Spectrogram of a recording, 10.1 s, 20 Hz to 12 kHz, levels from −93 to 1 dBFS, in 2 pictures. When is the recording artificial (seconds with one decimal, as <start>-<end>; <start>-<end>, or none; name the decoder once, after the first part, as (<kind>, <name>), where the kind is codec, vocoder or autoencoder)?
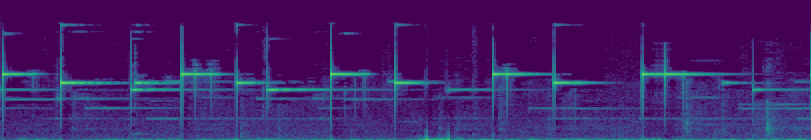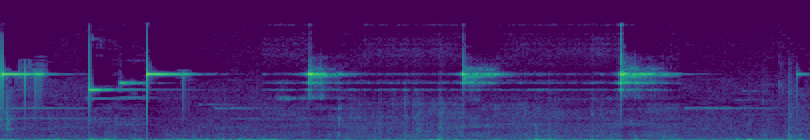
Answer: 6.7-9.3 (codec, SNAC)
